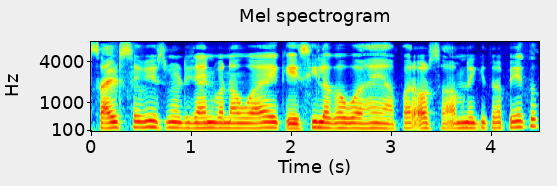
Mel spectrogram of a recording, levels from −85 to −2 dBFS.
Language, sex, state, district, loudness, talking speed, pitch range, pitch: Hindi, female, Odisha, Malkangiri, -16 LUFS, 265 wpm, 165-180 Hz, 175 Hz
